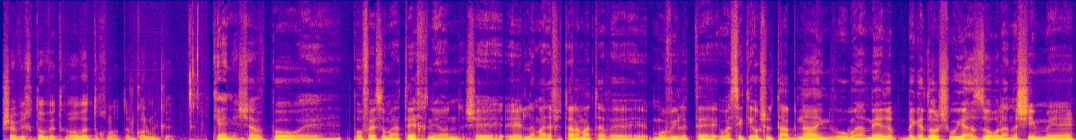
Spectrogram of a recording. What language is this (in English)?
Hebrew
